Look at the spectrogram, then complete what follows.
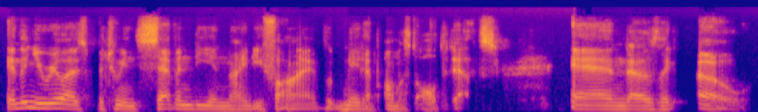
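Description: A middle-aged man, a reporter guest on a podcast, talking in an animated way with wry asides and chuckles. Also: mid-range voice, brisk, creaky, dry recording. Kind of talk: conversational interview.

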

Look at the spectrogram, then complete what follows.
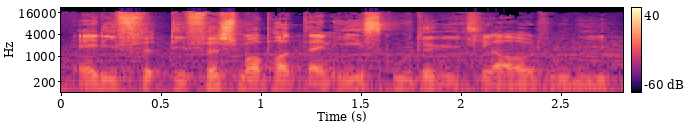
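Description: A man plays in a tabletop role-play. His talk is casual and improvised. Music is clearly audible behind him. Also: sits low, fairly quick. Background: prominent background music.

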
